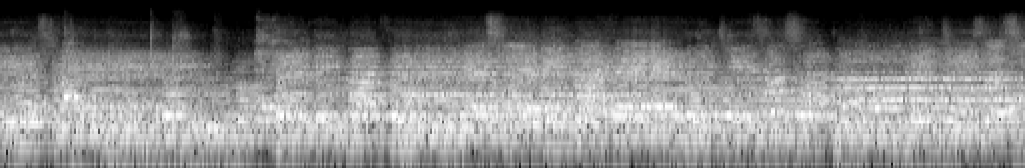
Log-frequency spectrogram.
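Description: A youth choir singing a Christian song together, many voices holding sustained notes in chorus.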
